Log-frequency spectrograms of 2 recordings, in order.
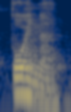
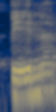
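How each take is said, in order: First: The first vowel is an oi diphthong. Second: The first vowel is a plain e sound. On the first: This is the reconstructed classical pronunciation. "vai pronunciar poina" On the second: This is the traditional pronunciation. "em vez de pronunciar pena"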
